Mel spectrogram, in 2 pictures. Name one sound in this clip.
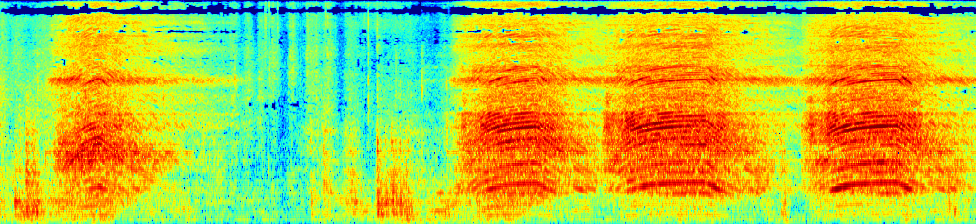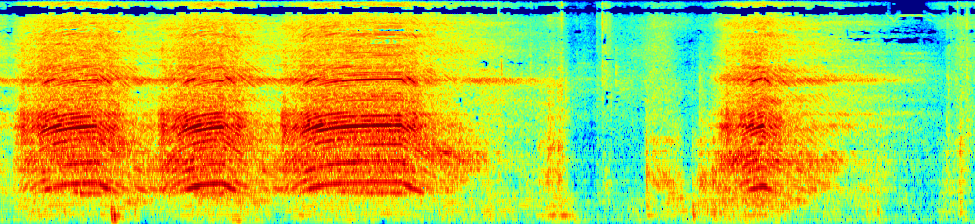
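A small handheld electric blower whirs in short bursts.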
